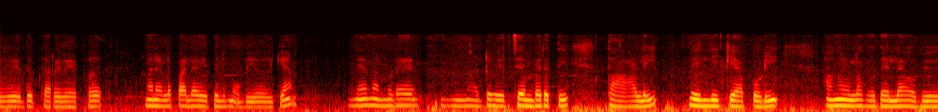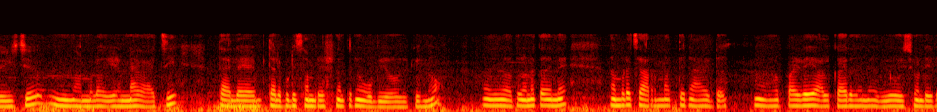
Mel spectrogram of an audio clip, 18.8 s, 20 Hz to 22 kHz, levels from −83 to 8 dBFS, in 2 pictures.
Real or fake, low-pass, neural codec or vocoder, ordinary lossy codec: real; 7.2 kHz; none; none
